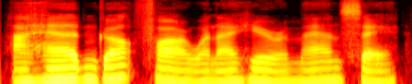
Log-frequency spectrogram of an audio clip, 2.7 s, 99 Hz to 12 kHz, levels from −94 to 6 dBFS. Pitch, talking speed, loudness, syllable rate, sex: 120 Hz, 220 wpm, -17 LUFS, 4.0 syllables/s, male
